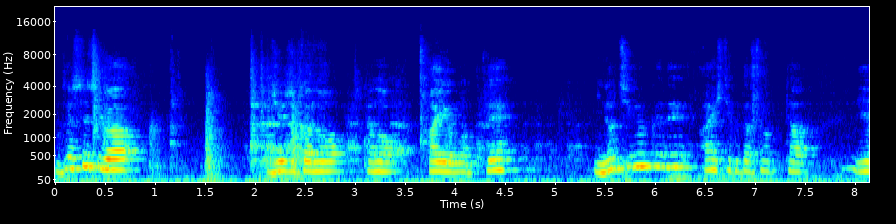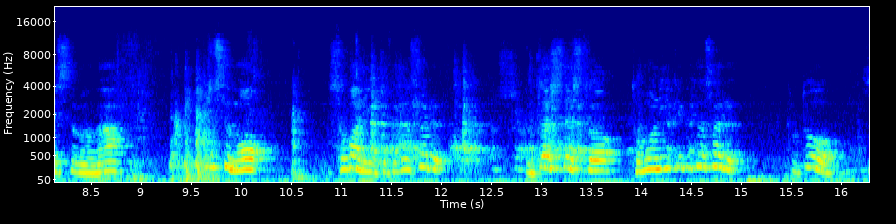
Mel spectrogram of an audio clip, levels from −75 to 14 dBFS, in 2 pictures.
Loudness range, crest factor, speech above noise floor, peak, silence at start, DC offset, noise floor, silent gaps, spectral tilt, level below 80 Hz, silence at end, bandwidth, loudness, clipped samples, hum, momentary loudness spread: 3 LU; 20 dB; 21 dB; -4 dBFS; 0 s; under 0.1%; -44 dBFS; none; -8 dB/octave; -40 dBFS; 0 s; 13 kHz; -24 LUFS; under 0.1%; none; 18 LU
